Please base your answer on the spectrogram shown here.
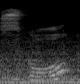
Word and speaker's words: Skool: but I also am building a platform on School, the School app. It's spelled SKOOL, and that is going to be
